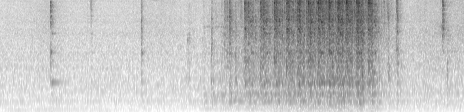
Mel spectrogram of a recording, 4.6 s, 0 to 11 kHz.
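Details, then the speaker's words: Restored Singer 192K Spartan (0.80 amp motor) with a Schmetz size 90 universal needle, sewing a single layer: a couple of seconds of fast, even stitching chatter, no binding, grinding or labouring; normal running. "I tell you one thing it's not having any difficult with a single layer that's for darn sure"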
